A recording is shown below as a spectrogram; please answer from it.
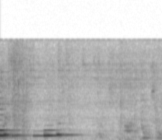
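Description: A few held single notes on an amplified instrument, starting with a sharp attack and then stepping up in pitch, fading out over the second half, as the band noodles between songs.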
